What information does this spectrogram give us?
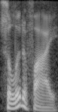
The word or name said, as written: solidify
